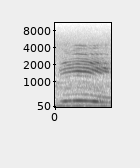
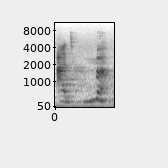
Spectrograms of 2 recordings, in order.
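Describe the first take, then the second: First: The sound is pure, with no added vowel. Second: The sound ends with an added uh vowel. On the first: The speaker calls it right. "when it should be m" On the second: The speaker calls it wrong. "A common mistake is to add the uh to sounds"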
